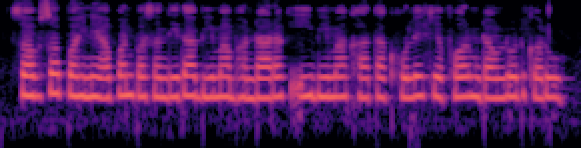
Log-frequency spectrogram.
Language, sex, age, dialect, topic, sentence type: Maithili, female, 25-30, Eastern / Thethi, banking, statement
